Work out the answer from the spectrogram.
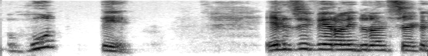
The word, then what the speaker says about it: Rute: o nome da outra era rut com temudo e nós pronunciamos Rute eles viveram ali durante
